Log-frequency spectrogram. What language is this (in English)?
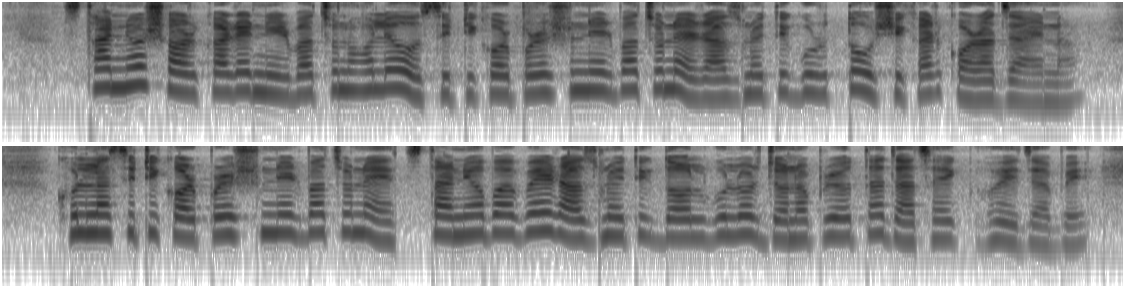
Bangla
